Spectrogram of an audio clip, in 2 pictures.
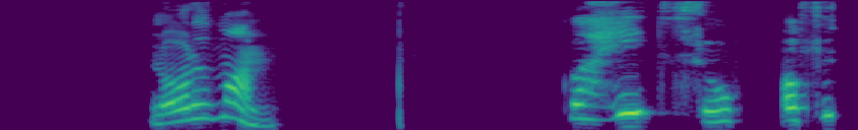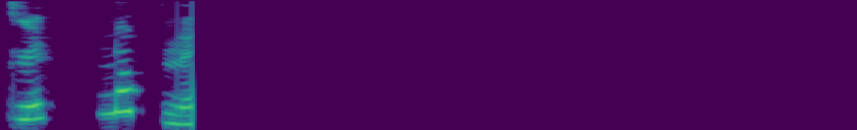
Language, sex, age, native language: Icelandic, male, 11, Icelandic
